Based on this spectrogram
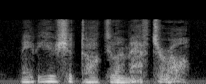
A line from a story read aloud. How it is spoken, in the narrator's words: she whispered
